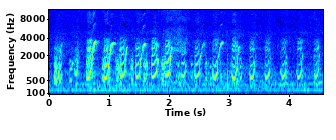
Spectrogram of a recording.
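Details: A female guinea pig wheeks with loud rising whistles repeated several times a second, upset because she can't find or see her sister.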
